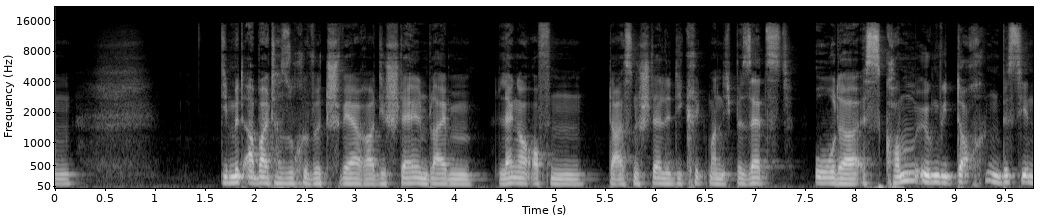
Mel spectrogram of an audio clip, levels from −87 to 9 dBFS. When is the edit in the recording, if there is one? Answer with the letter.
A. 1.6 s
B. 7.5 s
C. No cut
B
